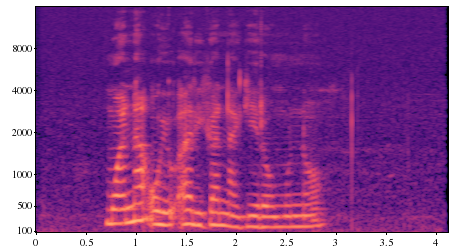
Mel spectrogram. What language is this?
Kikuyu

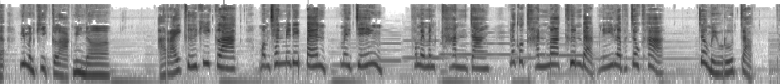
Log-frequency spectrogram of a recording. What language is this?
Thai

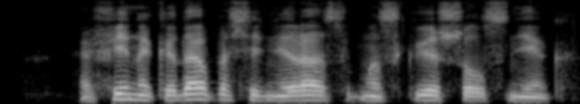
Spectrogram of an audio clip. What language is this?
Russian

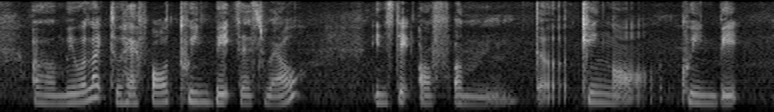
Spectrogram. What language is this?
English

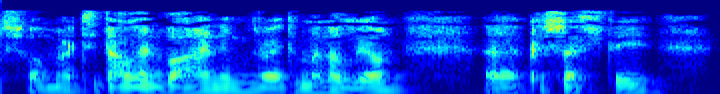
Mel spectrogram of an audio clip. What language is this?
Welsh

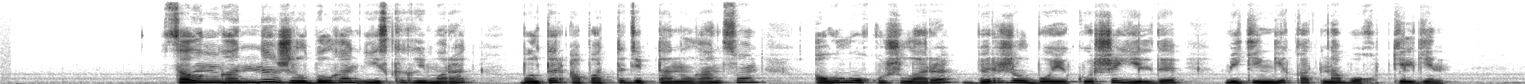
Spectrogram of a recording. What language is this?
Kazakh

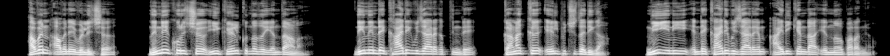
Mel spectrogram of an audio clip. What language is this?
Malayalam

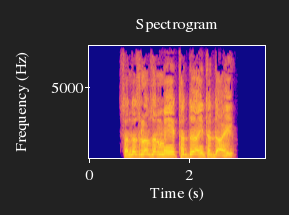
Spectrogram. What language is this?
Sindhi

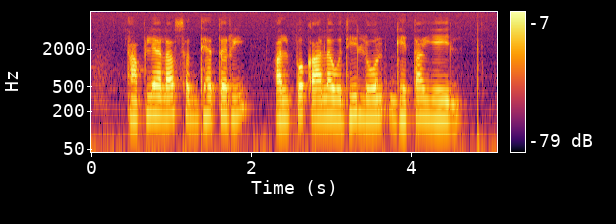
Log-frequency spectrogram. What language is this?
Marathi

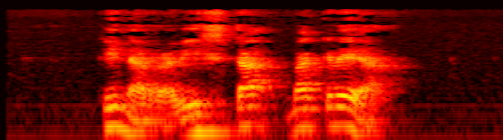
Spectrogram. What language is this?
Catalan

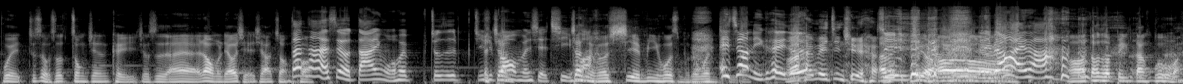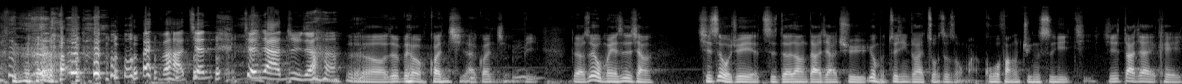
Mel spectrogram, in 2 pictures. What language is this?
Chinese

